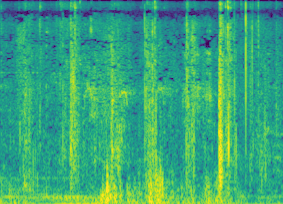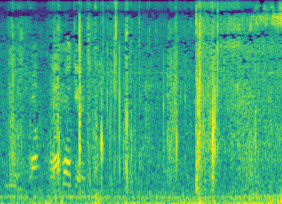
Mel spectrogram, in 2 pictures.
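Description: Footsteps crunching on loose gravel, irregular and close, over a steady low hum.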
